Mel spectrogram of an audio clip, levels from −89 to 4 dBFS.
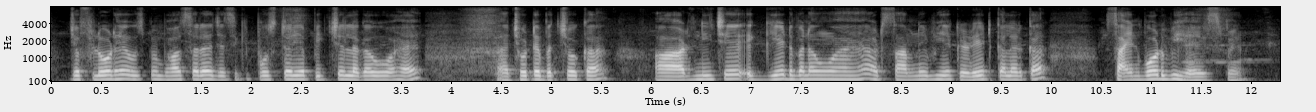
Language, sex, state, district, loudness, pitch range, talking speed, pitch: Hindi, male, Bihar, East Champaran, -17 LUFS, 145-160 Hz, 160 wpm, 155 Hz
